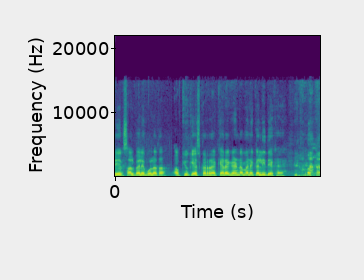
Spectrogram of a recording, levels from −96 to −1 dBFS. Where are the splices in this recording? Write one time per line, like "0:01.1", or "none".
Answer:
0:01.1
